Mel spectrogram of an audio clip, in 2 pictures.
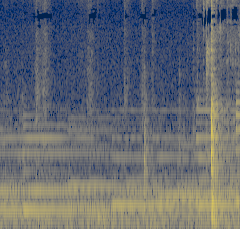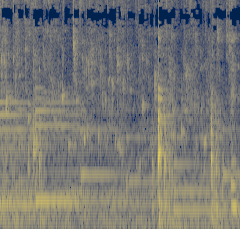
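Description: Milk being poured from a cup into a stainless steel saucepan, a steady splashing pour that starts about halfway through, with a sharp knock as it begins and another near the end. Background music with sustained notes plays throughout.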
